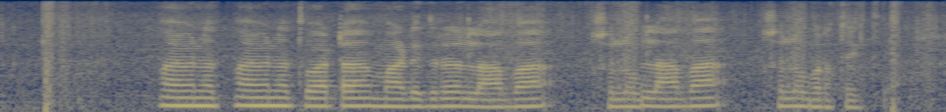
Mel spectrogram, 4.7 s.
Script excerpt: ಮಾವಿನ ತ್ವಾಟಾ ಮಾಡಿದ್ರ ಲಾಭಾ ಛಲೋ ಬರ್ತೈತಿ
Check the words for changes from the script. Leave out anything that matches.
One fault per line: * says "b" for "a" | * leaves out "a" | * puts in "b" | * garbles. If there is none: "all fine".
* puts in "ಮಾವಿನ"
* puts in "ಲಾಭಾ ಛಲೋ"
